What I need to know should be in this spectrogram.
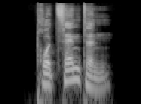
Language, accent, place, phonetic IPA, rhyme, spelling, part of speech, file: German, Germany, Berlin, [pʁoˈt͡sɛntn̩], -ɛntn̩, Prozenten, noun, De-Prozenten.ogg
- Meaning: dative plural of Prozent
